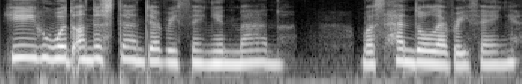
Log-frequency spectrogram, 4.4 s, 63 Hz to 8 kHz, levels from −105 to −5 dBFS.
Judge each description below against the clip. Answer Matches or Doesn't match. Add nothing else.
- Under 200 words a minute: Matches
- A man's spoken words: Doesn't match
